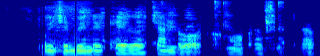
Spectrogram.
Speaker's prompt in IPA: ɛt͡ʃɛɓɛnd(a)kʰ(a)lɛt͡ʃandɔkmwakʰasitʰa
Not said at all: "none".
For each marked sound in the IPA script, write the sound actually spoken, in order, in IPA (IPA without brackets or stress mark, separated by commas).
ɛ, ɛ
